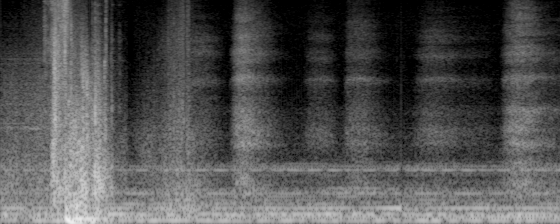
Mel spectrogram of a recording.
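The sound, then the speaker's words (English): A spaceship airlock opening: one brief, loud, breathy whoosh near the start over a steady low hum, followed by a few fainter, softer hissing puffs. “Are you sure you'd like to open this airlock? Now opening airlock.”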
